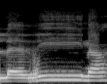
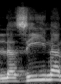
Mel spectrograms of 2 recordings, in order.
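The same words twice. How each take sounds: First: The middle consonant is a soft th sound. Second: The middle consonant is a buzzing z sound. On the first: The speaker calls it right. "बिल्कुल बारीक करके आप जाल निकालिए" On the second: The speaker calls it wrong. "लजीना नहीं पढ़ सकते आप"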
